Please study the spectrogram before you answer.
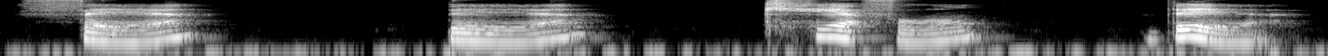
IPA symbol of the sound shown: eə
